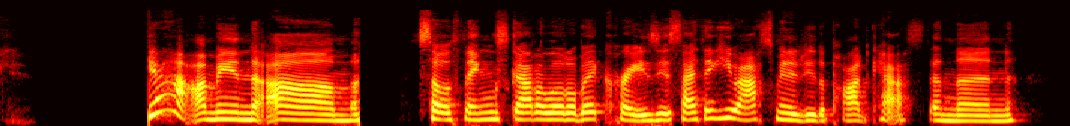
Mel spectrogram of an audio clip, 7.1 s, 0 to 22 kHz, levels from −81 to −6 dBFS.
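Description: At 2.39 s a stream reconnect cuts the speech for 0.26 s. The connection dropped and restarted, so the speech resumes about a fifth of a second later.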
